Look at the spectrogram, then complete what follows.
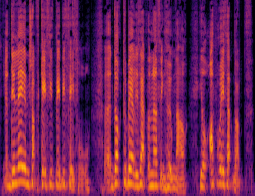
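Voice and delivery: high, quick pompous doctor voice; self-important young doctor. A narrator's reading. Young doctor urging an operation, self-important. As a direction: put on an officious, high-pitched doctor. Doctor's urgent verdict in the story.

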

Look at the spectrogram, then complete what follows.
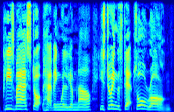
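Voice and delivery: put-on prissy girl whining to the teacher, high; complaining little girl. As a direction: tell on him like a prissy girl. Girl complains at dancing class.

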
